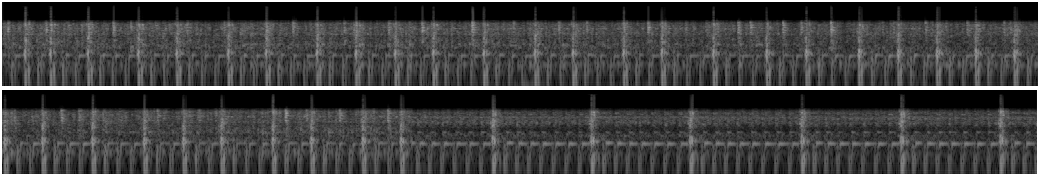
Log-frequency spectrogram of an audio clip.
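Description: Maytag two-stroke engine running fast on a walk-behind McLean garden tractor, a quick, even train of exhaust pops. About seven seconds in, the rushing background noise drops away and the pops stand out sharper, with a ringing note.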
